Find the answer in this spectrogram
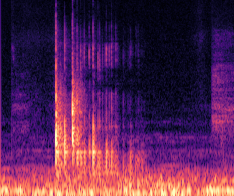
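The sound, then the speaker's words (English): Dice clatter onto a tabletop during a wisdom check in a tabletop role-playing game, a couple of sharp clicks followed by a brief rattling tumble, fairly loud, then quiet background noise with no talking. “Okay, I'm going to use different dice.”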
